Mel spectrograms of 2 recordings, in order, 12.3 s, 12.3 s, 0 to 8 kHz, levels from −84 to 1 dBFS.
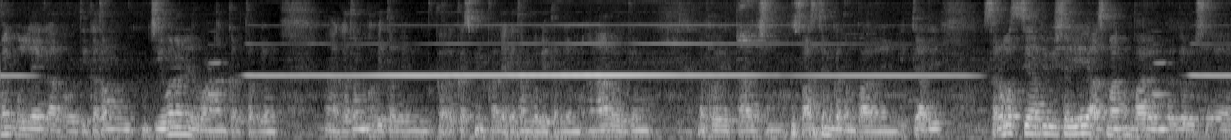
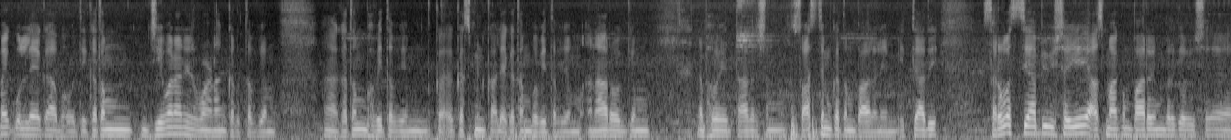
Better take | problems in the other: second | background sound (Wind instrument, woodwind instrument); 5 dB below the speech // room echo; dies away in 0.6 s

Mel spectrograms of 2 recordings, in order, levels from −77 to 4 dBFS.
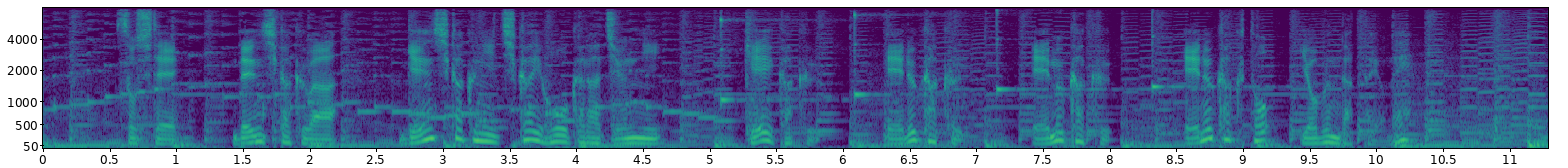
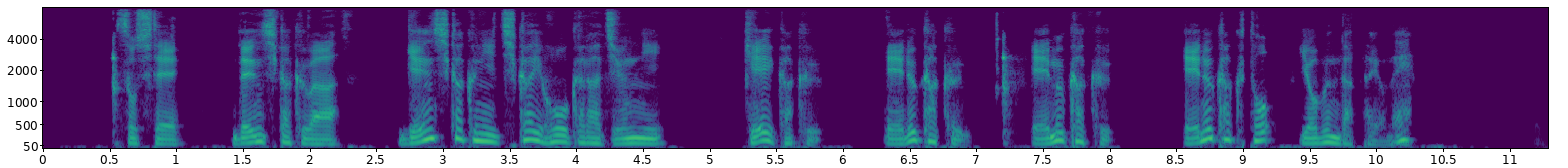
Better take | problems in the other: first | noise reduction (neural mask model Resemble Enhance denoiser)

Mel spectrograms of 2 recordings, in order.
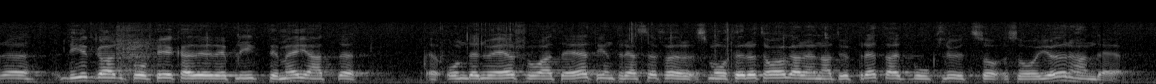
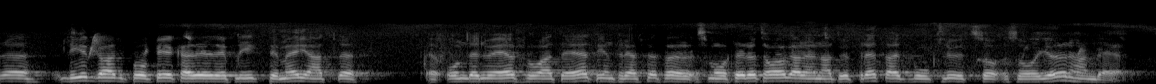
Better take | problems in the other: first | noise reduction (neural mask model Resemble Enhance denoiser)

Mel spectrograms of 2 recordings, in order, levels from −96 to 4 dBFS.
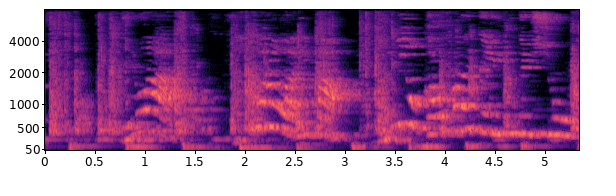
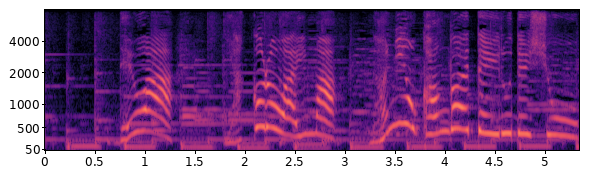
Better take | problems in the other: second | noise reduction (classical method WPE with log-MMSE)

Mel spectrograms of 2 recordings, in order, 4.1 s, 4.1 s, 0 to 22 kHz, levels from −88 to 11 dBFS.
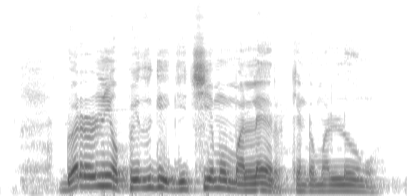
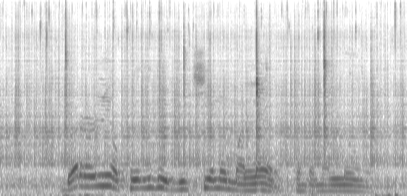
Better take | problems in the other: first | background sound (Sink (filling or washing) / Water tap, faucet); 5 dB below the speech

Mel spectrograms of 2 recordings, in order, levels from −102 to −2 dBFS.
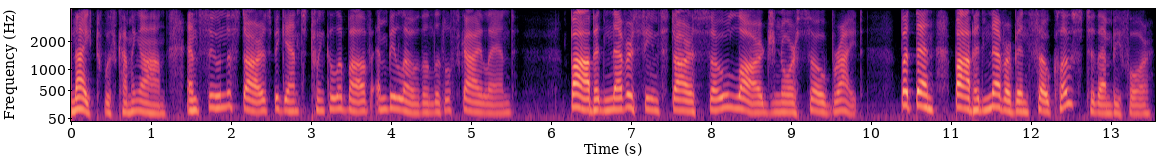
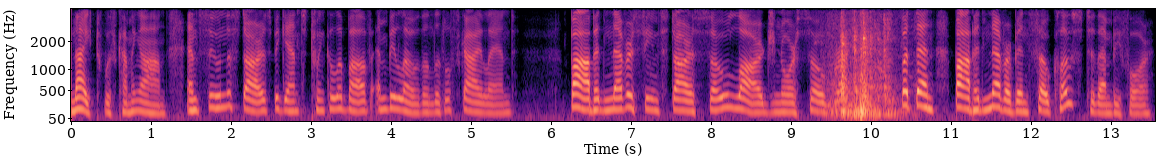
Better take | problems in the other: first | background sound (Subway, metro, underground); 2 dB above the speech

